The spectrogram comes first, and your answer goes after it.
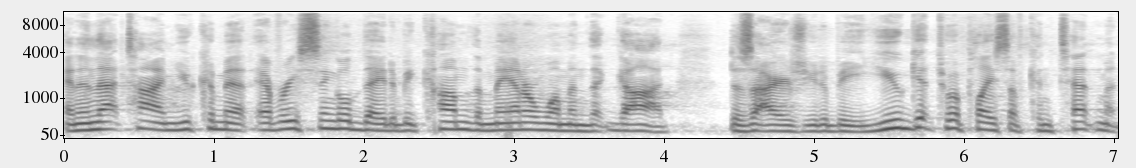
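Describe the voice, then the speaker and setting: A plain, everyday voice from a man at medium pitch, moderate pace and ordinary pitch variation, in a very clean recording over a silent background. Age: 50s. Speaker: pastor. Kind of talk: sermon. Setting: church.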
